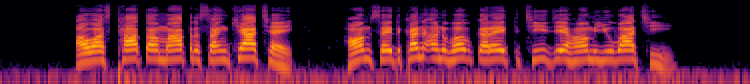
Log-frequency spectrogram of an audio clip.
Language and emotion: Maithili, happy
